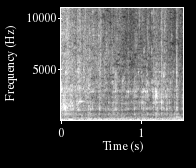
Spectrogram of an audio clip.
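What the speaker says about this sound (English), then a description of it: "We have 1 cup of water, and we pour it in slowly." Water trickles slowly into an oil mixture, a faint, soft, continuous pouring and splashing sound, quiet and close, with no talking.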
